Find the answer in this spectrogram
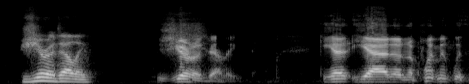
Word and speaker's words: Ghirardelli: The chocolate company Ghirardelli. Girardelli.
